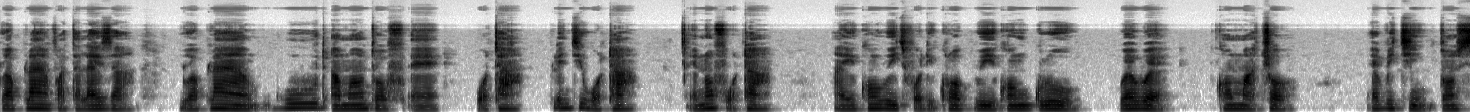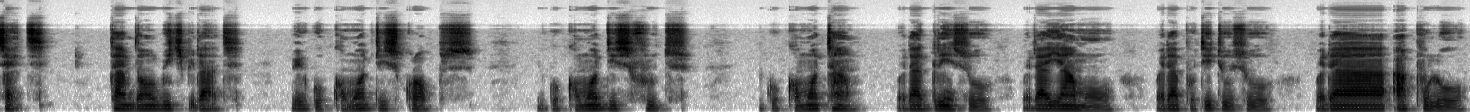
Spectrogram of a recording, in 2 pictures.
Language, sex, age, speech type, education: Nigerian Pidgin, male, 30-45, spontaneous, secondary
